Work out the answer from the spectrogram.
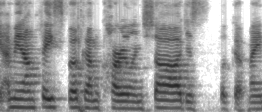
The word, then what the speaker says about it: Carlyn: everything is connect with Carlin and my name is spelled c-a-r-l-y-n yeah um it's like Carolyn but no o so my Instagram handles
